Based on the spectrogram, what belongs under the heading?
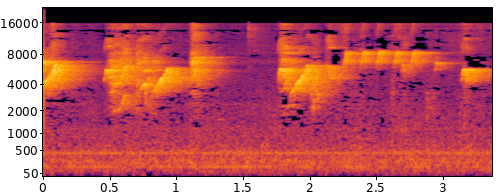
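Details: Caged tame sunbird in southern Vietnam's Đồng Nai province, 23 July 2022, singing during display and sparring: two bursts of shrill, high twittering separated by a short pause, ending in piercing squeaks.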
